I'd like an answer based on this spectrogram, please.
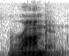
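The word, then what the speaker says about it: ラーメン: start of this video lamen pronounced in Japanese of course as Ramen anyway given the direct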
